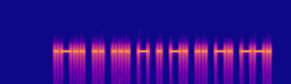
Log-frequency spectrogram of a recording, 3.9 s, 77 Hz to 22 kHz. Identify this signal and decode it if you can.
Morse code, heard as a keyed tone, about 37 wpm, 700 Hz. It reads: LISTENING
